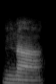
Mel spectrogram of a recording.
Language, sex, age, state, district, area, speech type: Bengali, male, 18-30, West Bengal, Paschim Bardhaman, rural, conversation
